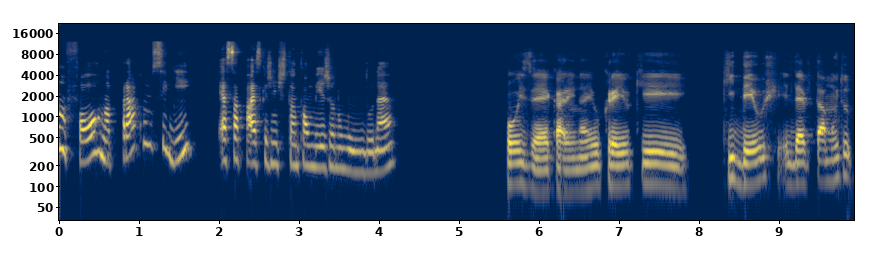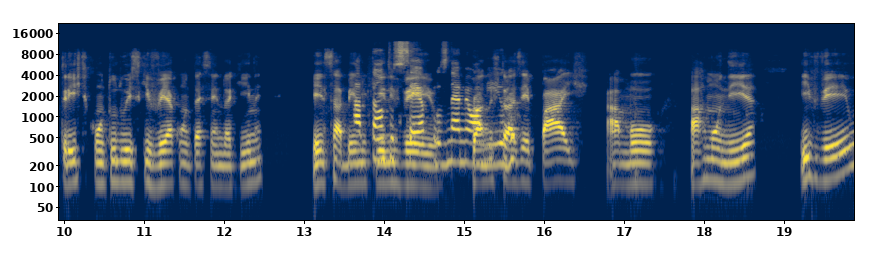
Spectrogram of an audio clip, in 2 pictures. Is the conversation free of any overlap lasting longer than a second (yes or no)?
no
